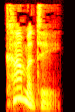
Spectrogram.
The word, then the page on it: comity: British English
